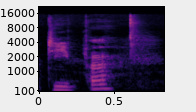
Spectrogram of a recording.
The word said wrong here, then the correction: Jotapata: No, what is it? How is it spelled? – It's Jotapata. Jotapata.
